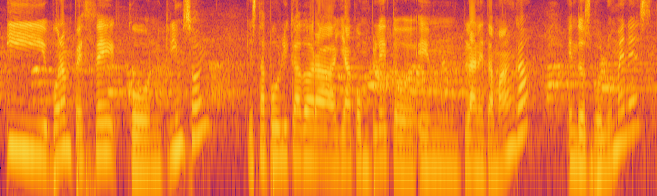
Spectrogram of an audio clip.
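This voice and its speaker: A woman's voice: medium pitch, animated, moderate pace, very noisy. A woman who is a manga artist guest, talking enthusiastically and laughing easily in a casual interview. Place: busy convention hall.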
